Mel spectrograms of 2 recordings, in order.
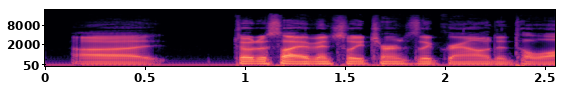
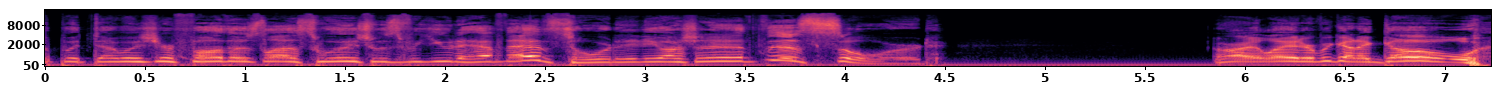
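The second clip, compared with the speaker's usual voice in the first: much higher, put-on old man voice; a squeaky doddering old smith shooing them off; high cartoon old man voice; old swordsmith voice; 11 semitones higher than usual. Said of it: "But Totosai's like".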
